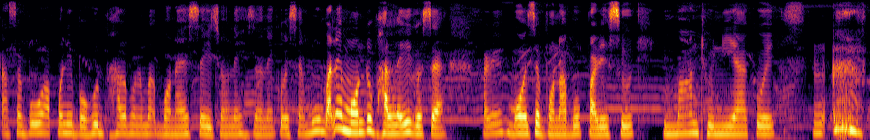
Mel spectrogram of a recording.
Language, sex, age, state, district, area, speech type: Assamese, female, 30-45, Assam, Kamrup Metropolitan, urban, spontaneous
